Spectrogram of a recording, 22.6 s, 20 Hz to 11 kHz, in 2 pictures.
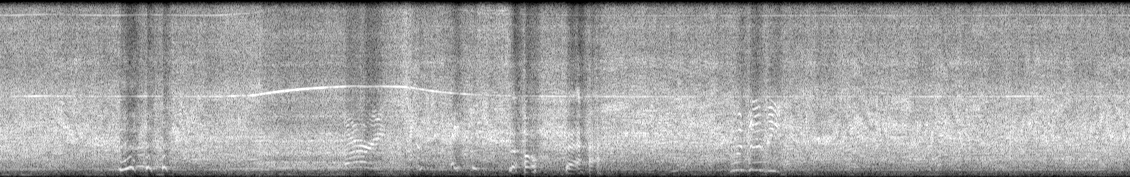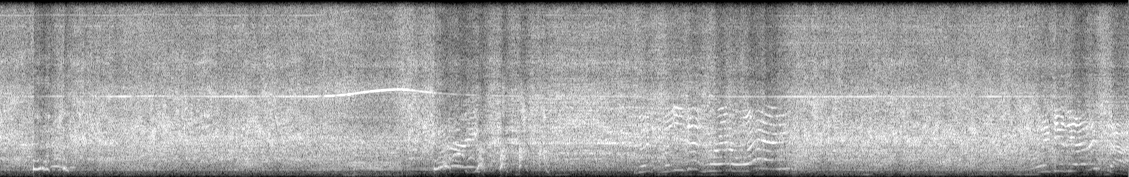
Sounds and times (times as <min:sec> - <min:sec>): Speech: 0:07.3 - 0:07.9, 0:17.7 - 0:19.2, 0:21.6 - 0:22.5.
